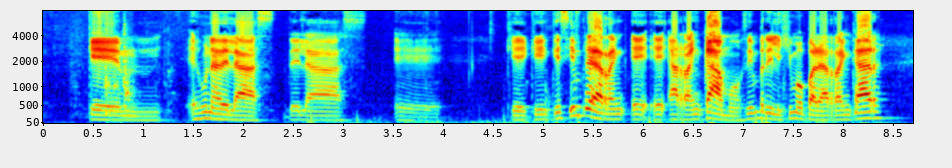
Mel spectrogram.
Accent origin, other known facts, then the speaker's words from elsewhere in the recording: Buenos Aires Province, Argentina; Nosotros vinimos de Morón, Matanza, Caser, ahí del oeste.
